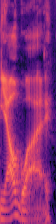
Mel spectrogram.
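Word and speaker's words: Yao Guai: Hey, so we got a rampaging Yao-Guai. Okay, that is how you pronounce it. Yes. All right. It's a Yao-Guai.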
